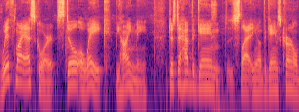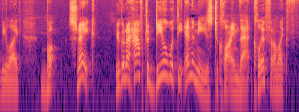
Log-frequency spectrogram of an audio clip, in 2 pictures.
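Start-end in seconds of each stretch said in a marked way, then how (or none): 6.8-11.4 posh British officer voice, pitched up. Acting out the game telling Snake to deal with the enemies, do a Major Zero impersonation. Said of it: "That was an amazing impersonation of Major Zero".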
